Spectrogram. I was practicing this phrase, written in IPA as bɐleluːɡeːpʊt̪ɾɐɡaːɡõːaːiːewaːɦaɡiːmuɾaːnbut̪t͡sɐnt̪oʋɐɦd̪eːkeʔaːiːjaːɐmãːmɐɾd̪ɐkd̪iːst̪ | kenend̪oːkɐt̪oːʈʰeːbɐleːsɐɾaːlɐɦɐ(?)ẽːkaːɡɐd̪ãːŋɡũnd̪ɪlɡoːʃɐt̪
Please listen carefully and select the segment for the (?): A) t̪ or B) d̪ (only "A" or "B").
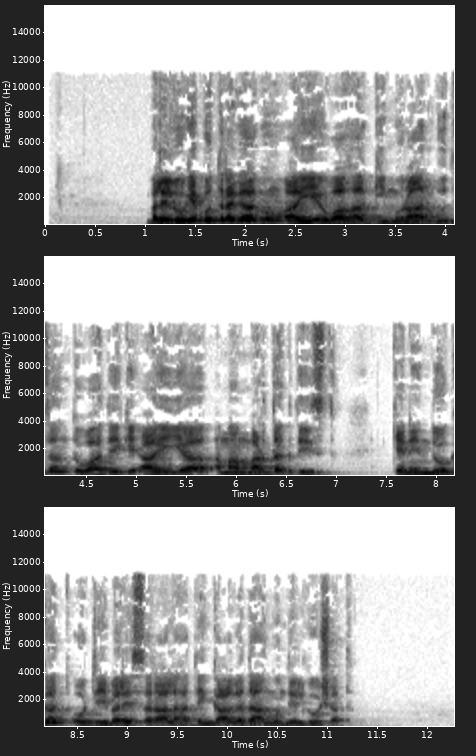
A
